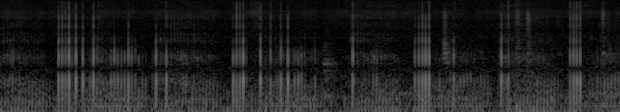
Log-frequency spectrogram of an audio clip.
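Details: Domestic cat purring hard, recorded up close indoors; a steady low rumble throughout, broken by several brief broadband rustling bursts.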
